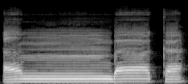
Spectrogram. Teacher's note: suara nun sukun tersebut itu harus dirubah ke mim sukun ya Jadi tidak dibaca anbaaka ya melainkan harus di gantikan ke suara mim sukun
